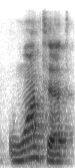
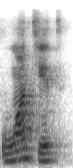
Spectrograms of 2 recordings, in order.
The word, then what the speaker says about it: wanted: When the verb finish in T or in D, for example, wanted or needed, you are going to pronunciate like an ed, okay? So in this case is wanted, but the letter I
